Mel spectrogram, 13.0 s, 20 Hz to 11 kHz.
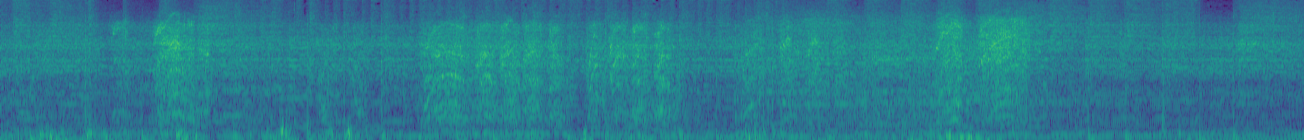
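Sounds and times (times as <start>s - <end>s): rock music with bass line: 0.0s - 13.0s
loud crashing bursts: 4.2s - 10.6s.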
